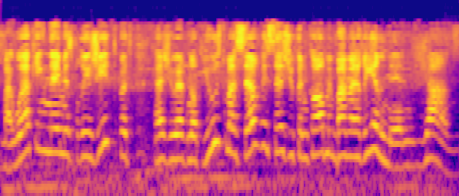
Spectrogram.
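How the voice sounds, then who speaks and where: A worldly Parisian call girl in a radio drama, acted by a woman. Her voice is high and very lively, arch and teasing, with clear noise behind it. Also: moderate pace, lightly acted.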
